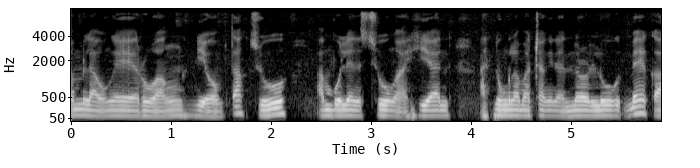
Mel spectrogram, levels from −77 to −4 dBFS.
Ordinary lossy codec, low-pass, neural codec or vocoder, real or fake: none; 7.2 kHz; none; real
